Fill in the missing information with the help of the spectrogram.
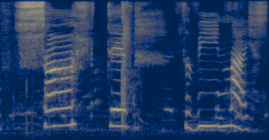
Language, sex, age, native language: Icelandic, female, 9, Icelandic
